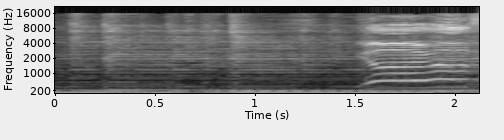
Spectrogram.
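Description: Live solo acoustic guitar playing chords, with a woman's singing voice coming in about one and a half seconds in.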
